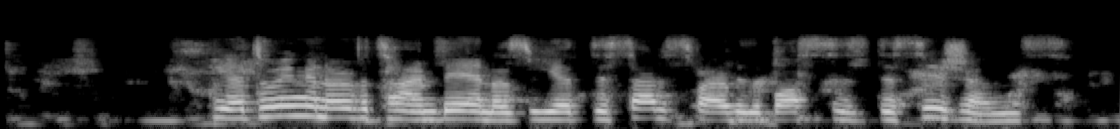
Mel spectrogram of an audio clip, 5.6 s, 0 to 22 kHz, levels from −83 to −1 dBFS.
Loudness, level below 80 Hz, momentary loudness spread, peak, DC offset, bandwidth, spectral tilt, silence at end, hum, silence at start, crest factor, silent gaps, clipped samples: -25 LUFS; -72 dBFS; 10 LU; -10 dBFS; under 0.1%; 8.2 kHz; -3 dB/octave; 0.05 s; none; 0.35 s; 16 dB; none; under 0.1%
